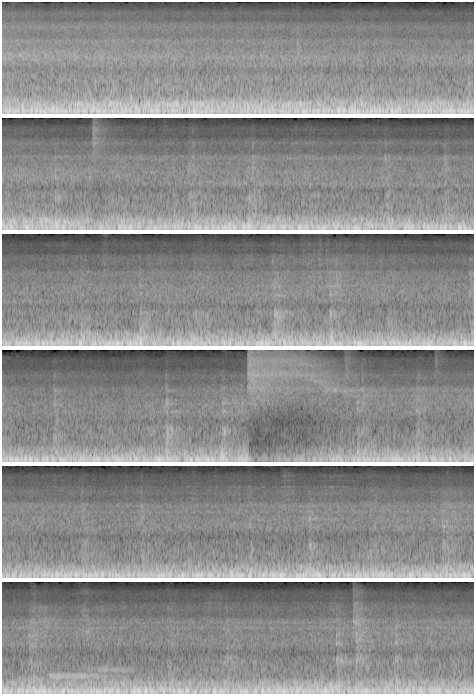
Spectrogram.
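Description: Diesel train on the move: a steady low engine rumble with scattered clicks from the wheels on the track. The sound dips briefly about two-thirds of the way through, then the same running sound goes on.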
